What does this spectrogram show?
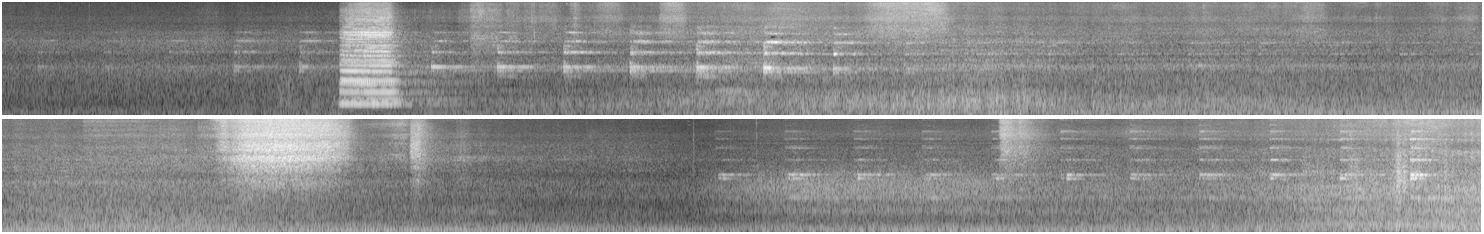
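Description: Tri-Rail diesel commuter train arriving: one short, loud horn blast about three and a half seconds in, then the locomotive and coaches rumbling past as the train slows. There is a brief sharp hiss of air about halfway through, and a regular high ringing in the last third.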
